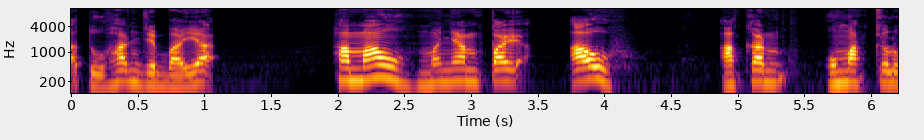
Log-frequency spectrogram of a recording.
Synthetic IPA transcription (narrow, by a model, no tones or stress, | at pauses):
t̪uɦand͡ʒəbajaʔ | hamauhməɲampaj | ʔauh | ʔakan | umat̪̚kəlu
